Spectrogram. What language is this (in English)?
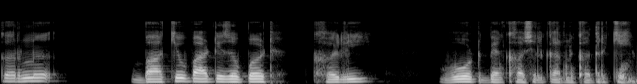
Kashmiri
